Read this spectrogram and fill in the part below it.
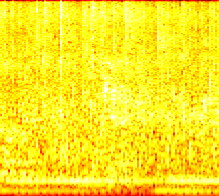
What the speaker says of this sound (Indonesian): Tepuk tangan untuk Allah kita, saudara.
